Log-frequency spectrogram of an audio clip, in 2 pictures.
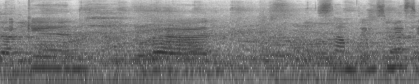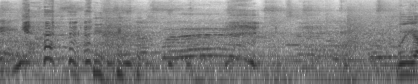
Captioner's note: laughs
